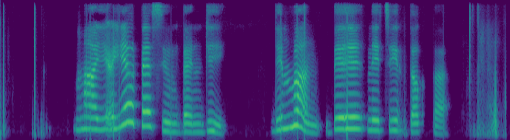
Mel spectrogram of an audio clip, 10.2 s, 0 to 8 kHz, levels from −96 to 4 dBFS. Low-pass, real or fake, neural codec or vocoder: 7.2 kHz; fake; codec, 24 kHz, 0.9 kbps, WavTokenizer, large speech release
